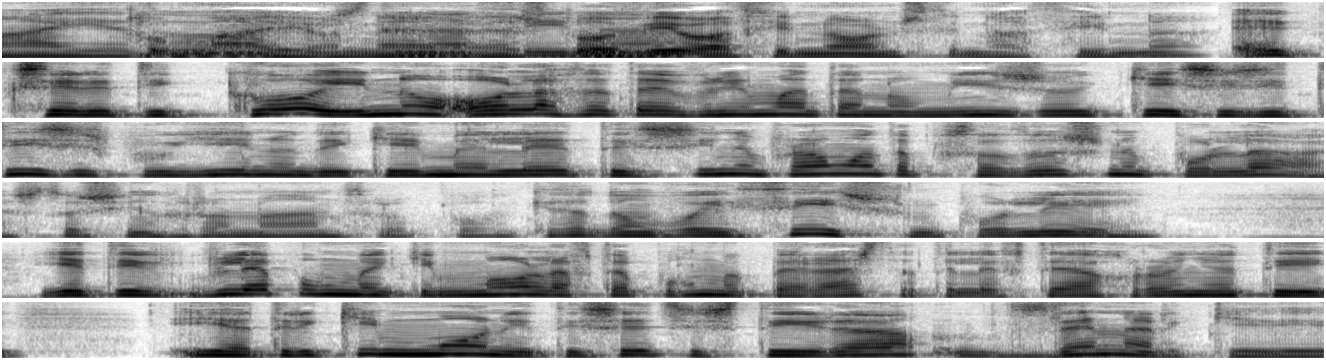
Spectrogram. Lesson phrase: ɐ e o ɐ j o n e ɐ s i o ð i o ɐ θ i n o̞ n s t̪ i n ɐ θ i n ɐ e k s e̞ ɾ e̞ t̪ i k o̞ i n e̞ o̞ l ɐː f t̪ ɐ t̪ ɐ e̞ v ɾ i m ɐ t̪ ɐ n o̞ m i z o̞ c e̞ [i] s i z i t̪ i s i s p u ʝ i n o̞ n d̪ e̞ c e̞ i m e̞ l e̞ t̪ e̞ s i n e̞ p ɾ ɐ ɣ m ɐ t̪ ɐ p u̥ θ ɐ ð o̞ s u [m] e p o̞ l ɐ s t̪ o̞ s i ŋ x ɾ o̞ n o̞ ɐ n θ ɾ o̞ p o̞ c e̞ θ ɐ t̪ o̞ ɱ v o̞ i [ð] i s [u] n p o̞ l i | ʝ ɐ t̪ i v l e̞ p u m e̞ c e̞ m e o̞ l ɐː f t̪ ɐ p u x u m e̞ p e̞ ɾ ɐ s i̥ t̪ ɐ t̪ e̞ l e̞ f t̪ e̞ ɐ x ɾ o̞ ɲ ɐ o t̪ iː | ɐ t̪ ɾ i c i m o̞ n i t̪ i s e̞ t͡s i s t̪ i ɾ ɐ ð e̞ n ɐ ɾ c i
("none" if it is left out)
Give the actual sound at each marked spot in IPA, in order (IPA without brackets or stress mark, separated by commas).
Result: i, n, θ, u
